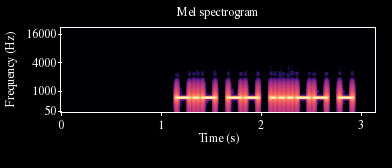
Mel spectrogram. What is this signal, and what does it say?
Morse code, heard as a keyed tone, about 28 wpm, 700 Hz. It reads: KM3T
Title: Call Signs Repeated 2x - 28wpm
